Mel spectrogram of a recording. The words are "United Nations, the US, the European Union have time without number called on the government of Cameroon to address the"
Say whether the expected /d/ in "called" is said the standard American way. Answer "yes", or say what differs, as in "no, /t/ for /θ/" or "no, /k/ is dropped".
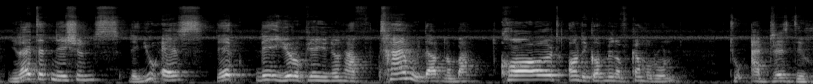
yes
